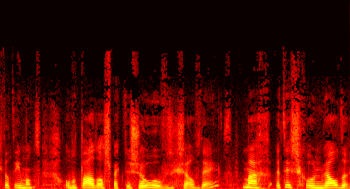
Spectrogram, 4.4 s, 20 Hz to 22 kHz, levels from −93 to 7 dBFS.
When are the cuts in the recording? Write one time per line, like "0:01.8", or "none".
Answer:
0:03.0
